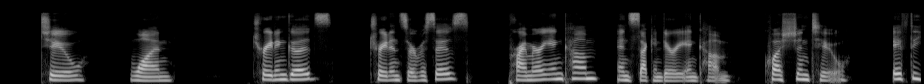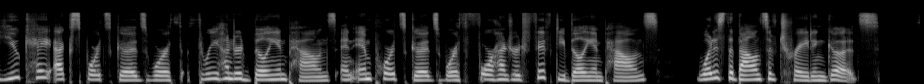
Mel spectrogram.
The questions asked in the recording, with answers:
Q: If the UK exports goods worth £300 billion and imports goods worth £450 billion, what is the balance of trade in goods?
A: A deficit of £150 billion.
